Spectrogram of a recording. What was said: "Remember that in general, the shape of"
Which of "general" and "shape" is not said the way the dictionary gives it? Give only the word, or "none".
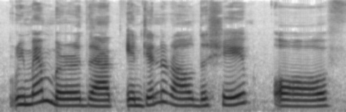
none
